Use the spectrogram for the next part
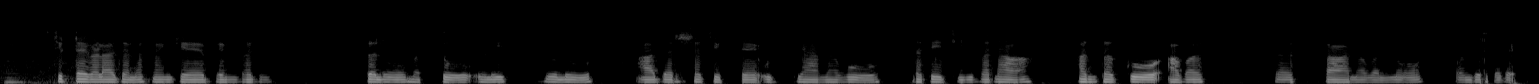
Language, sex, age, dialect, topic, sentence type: Kannada, male, 18-24, Mysore Kannada, agriculture, statement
